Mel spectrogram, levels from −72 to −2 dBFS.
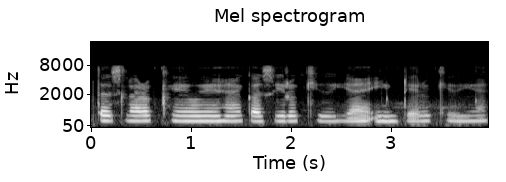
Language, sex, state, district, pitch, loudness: Hindi, female, Chandigarh, Chandigarh, 210 Hz, -17 LUFS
